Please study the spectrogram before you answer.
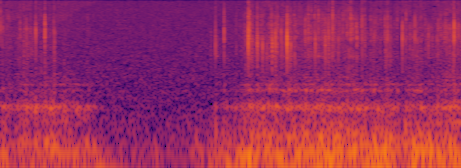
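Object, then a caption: Steel mesh grille of a condenser microphone. Long acrylic nails scratch the bare steel mesh grille of a large, hollow condenser microphone while the hand covers much of the grille. The sound is a deep, muffled rumble with bright, crackly scratching bursts. It fades briefly near the middle, then returns louder and denser.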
